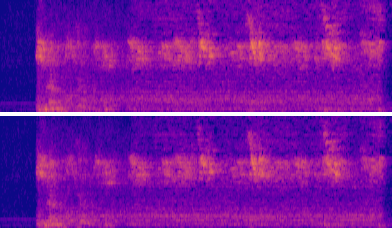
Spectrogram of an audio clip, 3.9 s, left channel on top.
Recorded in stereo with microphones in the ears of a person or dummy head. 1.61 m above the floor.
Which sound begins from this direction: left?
A bird, at 0.4 s.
